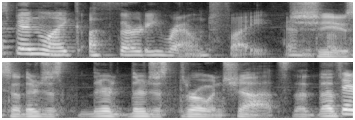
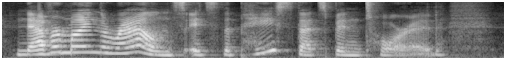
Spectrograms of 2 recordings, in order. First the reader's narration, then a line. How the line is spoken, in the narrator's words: On the TV broadcast, Clancy exclaimed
